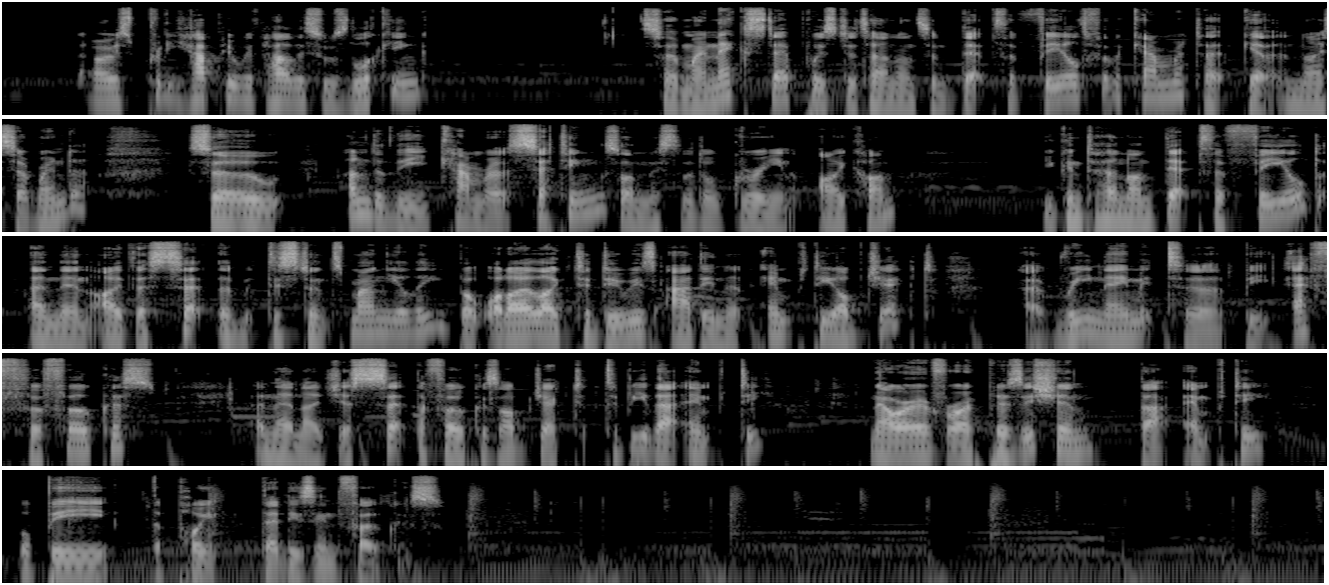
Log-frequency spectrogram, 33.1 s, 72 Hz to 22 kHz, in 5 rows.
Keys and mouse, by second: 0.0 ctrl+`, 0.0 t, 0.7-1.9 drag, 2.6-3.0 drag, 3.3 z, 4.0 shift+click, 4.3 drag, 7.3-7.7 drag, 7.8 middle drag, 9.0 shift+middle click, 9.6 middle drag, 10.7-11.8 middle drag, 13.6-13.9 middle drag, 14.2 shift+middle click, 14.5 middle drag, 15.5 middle drag, 16.6 middle click, 17.3 shift+a, 21.1-21.5 middle drag, 22.1 middle drag, 23.0 s, 23.8 s, 24.0 click, 24.2 g, 24.7 click, 25.1-25.5 drag, 25.6 g, 25.9 click, 26.2-26.6 drag, 26.9 g, 27.7 shift+click, 28.0-28.4 drag, 29.0-29.3 drag, 31.4 F2, 32.6 click.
